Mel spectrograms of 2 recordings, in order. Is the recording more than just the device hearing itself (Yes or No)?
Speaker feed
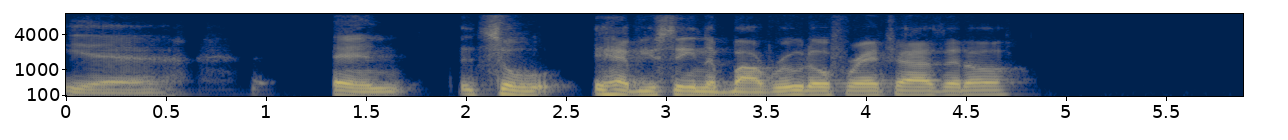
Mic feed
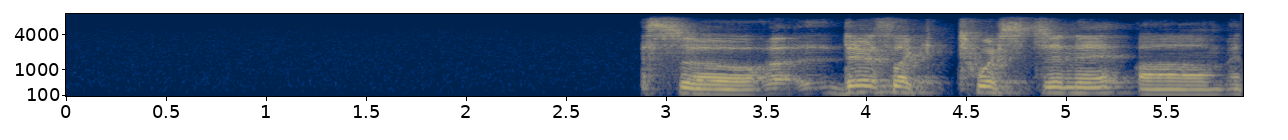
Yes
